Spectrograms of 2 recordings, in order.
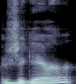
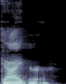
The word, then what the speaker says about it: Geiger: In the episode, I called the perpetrator Jaguar, and the reason for that is I have a niece who is married to a Jaguar, spelled the same way, all that stuff, so that's how I thought it was pronounced. This guy's name is pronounced Geiger, so that is the correct pronunciation.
